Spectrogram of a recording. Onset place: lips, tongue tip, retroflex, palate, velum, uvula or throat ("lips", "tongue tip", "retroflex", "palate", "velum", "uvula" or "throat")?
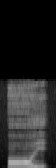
palate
